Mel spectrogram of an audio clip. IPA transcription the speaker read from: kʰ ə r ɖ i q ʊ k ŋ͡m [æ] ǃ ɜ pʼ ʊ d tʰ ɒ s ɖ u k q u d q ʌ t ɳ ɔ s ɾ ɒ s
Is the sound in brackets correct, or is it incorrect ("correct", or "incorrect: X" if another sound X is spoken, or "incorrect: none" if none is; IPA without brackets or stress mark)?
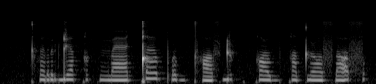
correct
